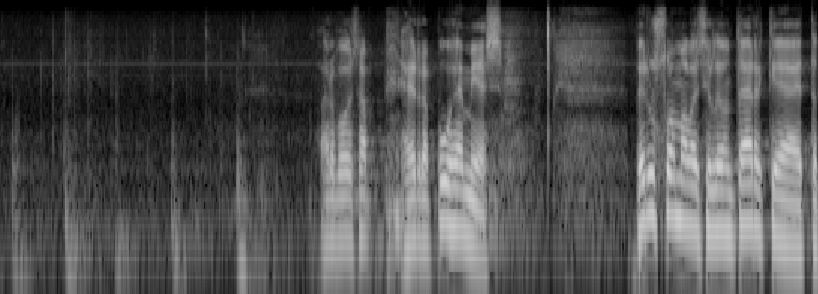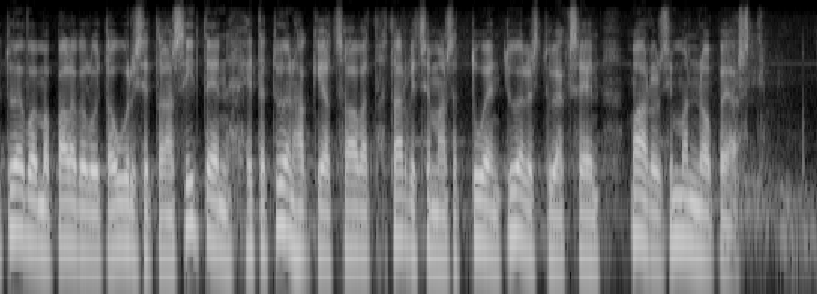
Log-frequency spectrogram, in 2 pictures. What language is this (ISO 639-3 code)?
fin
